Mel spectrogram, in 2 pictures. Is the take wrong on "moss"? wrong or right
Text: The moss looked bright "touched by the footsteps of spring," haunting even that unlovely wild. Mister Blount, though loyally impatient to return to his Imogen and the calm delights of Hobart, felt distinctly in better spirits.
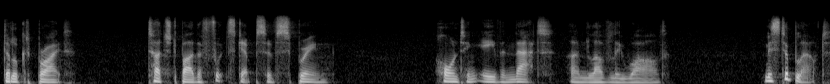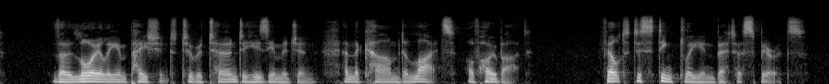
wrong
